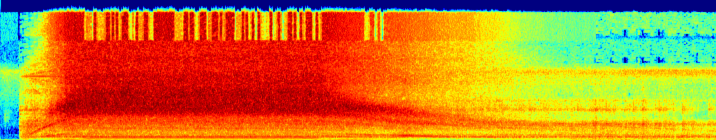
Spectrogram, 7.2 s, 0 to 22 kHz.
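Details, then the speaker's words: EGO 56V 16-inch cordless weed eater on the high speed setting (two lights): a smooth whir spins up quickly and holds even with no rattle or wobble. Normal running. "Now we're going to go to highspeed setting. All you do is push in. It's that simple. This is the high-speed setting sound."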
